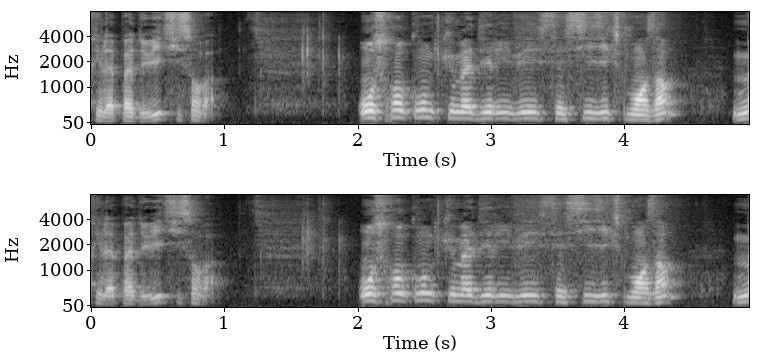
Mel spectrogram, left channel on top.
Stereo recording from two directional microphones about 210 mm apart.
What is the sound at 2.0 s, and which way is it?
A man's voice, 50° left (ahead or behind).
